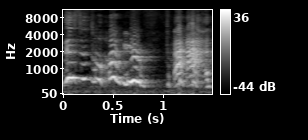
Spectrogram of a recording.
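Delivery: mock scream, shrill, high as it goes. Retelling how another person screamed at the dog: imitating a scream. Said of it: "screams out the top of her lungs".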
